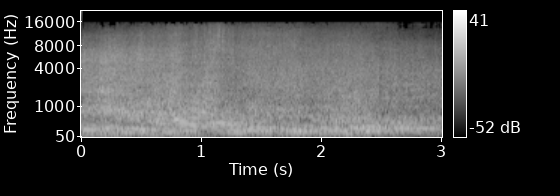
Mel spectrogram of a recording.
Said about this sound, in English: And here comes another plane flying by.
